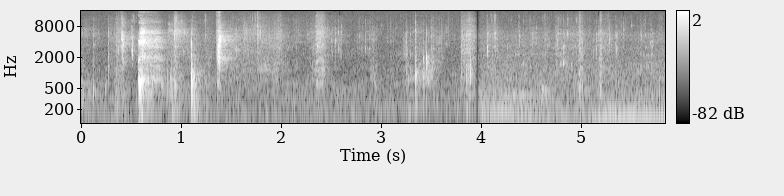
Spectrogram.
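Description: Close-up mouth sounds of people eating chicken wings: chewing with sharp wet clicks and lip smacks, then a low steady hum from about four seconds in.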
